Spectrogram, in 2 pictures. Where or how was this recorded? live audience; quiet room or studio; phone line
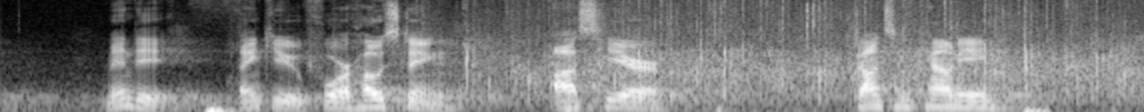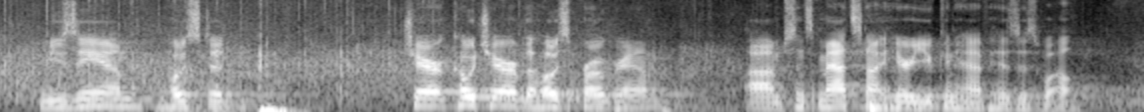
live audience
